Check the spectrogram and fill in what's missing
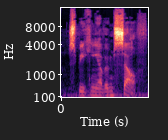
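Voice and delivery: ordinary delivery

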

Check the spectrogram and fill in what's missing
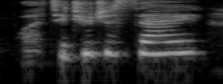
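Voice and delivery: high, hushed disbelief; incredulous retort. Retold or imitated. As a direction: ask it softly and high, taken aback by the accusation. Retold argument, taken aback.

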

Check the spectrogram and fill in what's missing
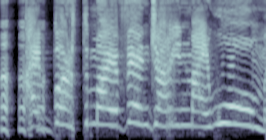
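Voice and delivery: a wildly exaggerated foreign-queen accent; Angelina Jolie's accent. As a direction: overact a wild mock accent. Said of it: "she takes on this accent".

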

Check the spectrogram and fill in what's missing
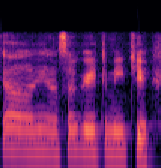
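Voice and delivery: high, quick, gushy hello; hammed-up high-pitched politeness; mock eager greeting. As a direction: imitate someone overeager to meet. Acted polite greeting to brother.

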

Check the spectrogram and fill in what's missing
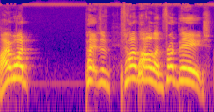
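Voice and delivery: high, loud editor's bark; barking newspaper editor. Retold or imitated. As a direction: demand the front page like an angry boss. Continues Jameson impression.

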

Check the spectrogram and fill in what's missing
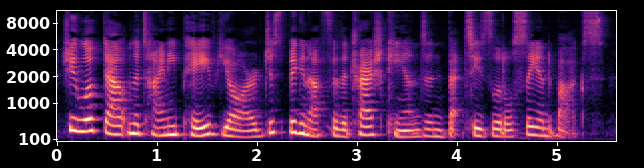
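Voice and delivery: usual speaking voice

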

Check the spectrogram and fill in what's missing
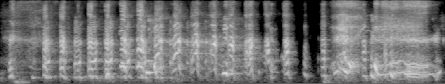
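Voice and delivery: long high burst of laughter. Real, not acted. Reacts to the old pot question.

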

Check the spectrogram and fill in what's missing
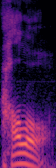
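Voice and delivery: toned-down Russian hello. Acted. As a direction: bring the mock-Russian greeting down. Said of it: "we have to go down".

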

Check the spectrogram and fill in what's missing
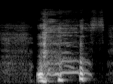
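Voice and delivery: a loud, high cackle breaking out; high shrieking laugh. Real, not acted. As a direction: burst out laughing at his own point. Laughing at thugs having feelings.

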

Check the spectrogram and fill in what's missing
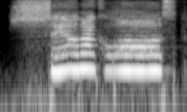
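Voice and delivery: high, slow, drawn-out proclamation; little boy's grand announcement. Retold or imitated. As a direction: imitate a child proclaiming it to the whole room. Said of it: "And he goes".

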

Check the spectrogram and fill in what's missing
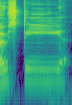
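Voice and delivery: ordinary delivery

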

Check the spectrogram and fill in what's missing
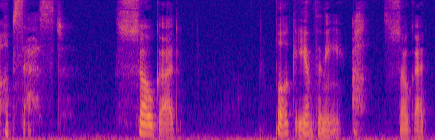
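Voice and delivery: very soft, half-whispered rapture; hushed swooning. Real, not acted. Fan overcome by a favorite book, hushed adoration. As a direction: trail into an awed near-whisper.

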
